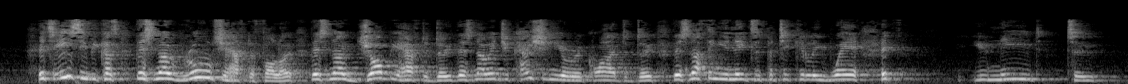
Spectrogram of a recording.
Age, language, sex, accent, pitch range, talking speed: 60-79, English, male, Australian, 140-210 Hz, 180 wpm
